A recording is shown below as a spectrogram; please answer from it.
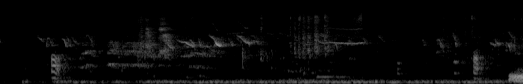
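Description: Domestic chickens cluck busily while being fed, with a rooster crowing and wings flapping close by, as sparrows also gather nearby; the birds sound near and steady throughout.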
